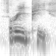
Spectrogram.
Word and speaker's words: Threepeeth: So the album, the name of it is 3Peath. It's spelled like that.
